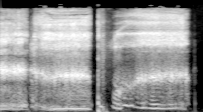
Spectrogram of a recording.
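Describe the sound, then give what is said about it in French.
A man's voice imitates his own snoring in two long, rasping breaths, each a loud, drawn-out rattle with a short gap between them, clear with no other talk. “Ah oui, monsieur, je sais tout, et comment je ronfle ? Comme ça.”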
